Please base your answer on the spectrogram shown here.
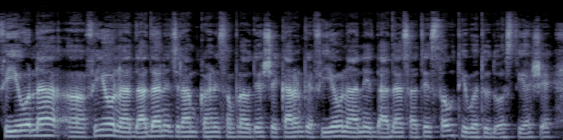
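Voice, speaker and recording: A male teacher reading out workbook questions and answers in a steady, even way. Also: mid-range voice. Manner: steady, flat reading with small pauses.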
